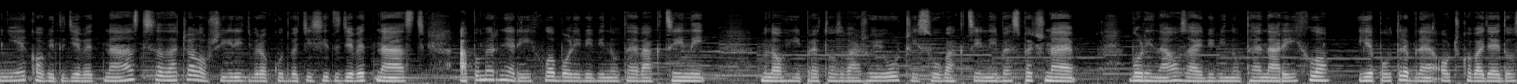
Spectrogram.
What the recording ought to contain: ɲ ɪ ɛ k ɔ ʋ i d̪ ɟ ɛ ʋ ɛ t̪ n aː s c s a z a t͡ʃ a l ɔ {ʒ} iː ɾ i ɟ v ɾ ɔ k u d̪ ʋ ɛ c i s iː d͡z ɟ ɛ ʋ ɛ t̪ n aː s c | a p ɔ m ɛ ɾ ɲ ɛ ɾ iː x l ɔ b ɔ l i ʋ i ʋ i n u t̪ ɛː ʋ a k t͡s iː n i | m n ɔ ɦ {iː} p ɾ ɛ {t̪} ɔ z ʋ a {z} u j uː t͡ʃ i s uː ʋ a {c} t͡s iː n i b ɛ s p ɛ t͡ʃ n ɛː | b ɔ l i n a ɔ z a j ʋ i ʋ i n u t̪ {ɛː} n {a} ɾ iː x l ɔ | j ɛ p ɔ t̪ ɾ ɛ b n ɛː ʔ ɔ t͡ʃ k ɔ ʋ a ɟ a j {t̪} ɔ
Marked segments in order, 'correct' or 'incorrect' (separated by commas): incorrect, correct, correct, incorrect, incorrect, correct, correct, incorrect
